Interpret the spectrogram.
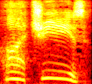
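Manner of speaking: imitating a jittery nerdy guy; mocking Scott as a high squeaky Marty McFly type. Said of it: "sound like Marty McFly".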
